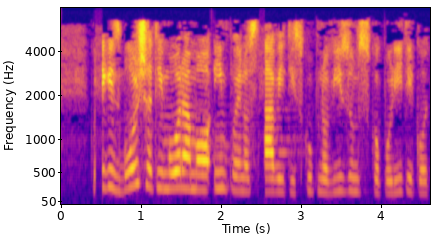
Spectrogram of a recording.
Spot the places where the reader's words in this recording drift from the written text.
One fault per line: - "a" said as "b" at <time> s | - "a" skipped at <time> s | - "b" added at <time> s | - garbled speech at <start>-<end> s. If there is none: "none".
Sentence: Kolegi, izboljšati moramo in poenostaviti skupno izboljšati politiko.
- "izboljšati" said as "vizumsko" at 3.3 s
